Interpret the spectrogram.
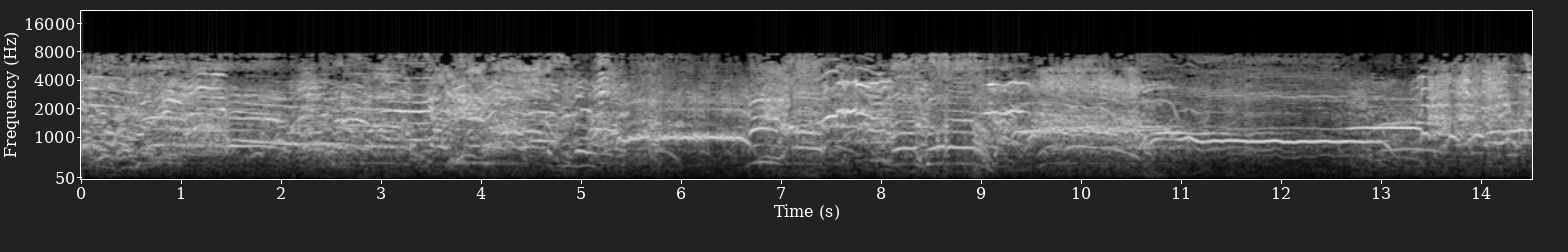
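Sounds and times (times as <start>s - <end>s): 
crowd chanting a high school cheer in unison: 0.0s - 10.8s
crowd shouting and whooping: 0.0s - 14.5s.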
